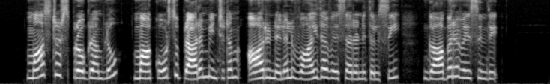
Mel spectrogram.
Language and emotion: Telugu, fearful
